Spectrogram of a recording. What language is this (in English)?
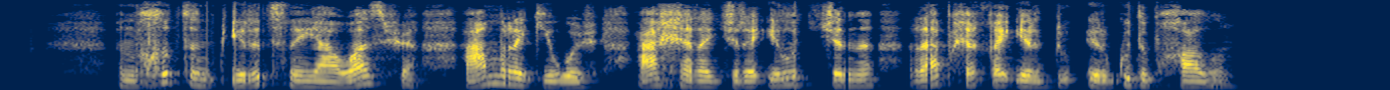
Abkhazian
